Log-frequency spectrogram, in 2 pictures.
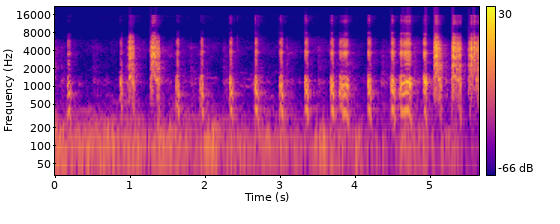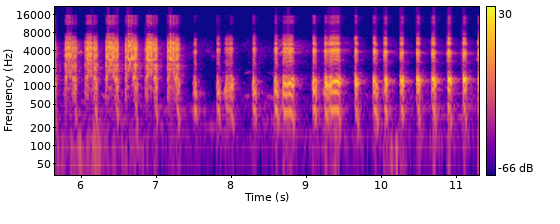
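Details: Male chukar partridge giving a long run of sharp, clucking notes that speed up into a dense, loud chattering burst, then settle back into evenly spaced chuk notes; a low rumble is heard at the start.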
